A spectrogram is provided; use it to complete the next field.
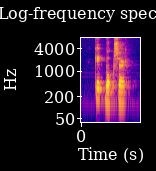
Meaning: a kickboxer, a practitioner of kickboxing
- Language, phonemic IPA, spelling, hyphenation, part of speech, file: Dutch, /ˈkɪkˌbɔksər/, kickbokser, kick‧bok‧ser, noun, Nl-kickbokser.ogg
